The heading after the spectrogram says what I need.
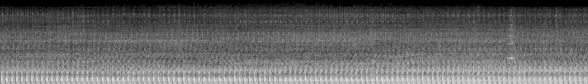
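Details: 1994 Troy-Bilt 34044 33-inch wide-cut walk-behind mulching mower, Briggs & Stratton engine, curbside find, air filter clean; fast even clatter every revolution as mistimed twin blades hit each other, likely after a previous owner changed blades.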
